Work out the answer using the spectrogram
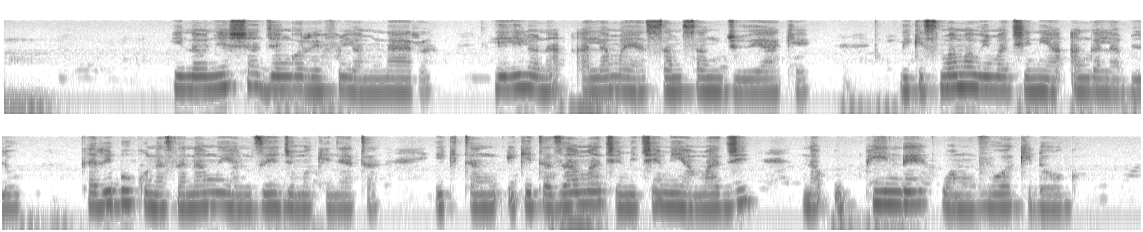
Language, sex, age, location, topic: Swahili, female, 18-24, Nairobi, government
